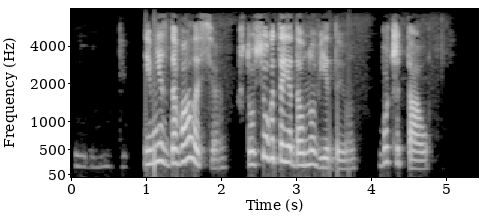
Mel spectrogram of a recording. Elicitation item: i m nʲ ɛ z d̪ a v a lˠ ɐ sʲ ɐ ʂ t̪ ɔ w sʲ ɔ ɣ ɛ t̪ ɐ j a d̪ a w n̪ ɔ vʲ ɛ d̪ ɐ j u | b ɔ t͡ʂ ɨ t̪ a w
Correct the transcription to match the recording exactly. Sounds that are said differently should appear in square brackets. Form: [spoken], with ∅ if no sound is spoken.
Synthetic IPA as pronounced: i m nʲ ɛ z d̪ a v a lˠ ɐ sʲ ɐ ʂ t̪ ɔ w sʲ ɔ ɣ ɛ t̪ ɐ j a d̪ a w n̪ ɔ vʲ ɛ d̪ ɐ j u | b ɔ t͡ʂ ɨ t̪ a w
